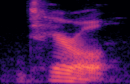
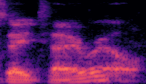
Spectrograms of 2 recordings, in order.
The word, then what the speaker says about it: Tyrell: But no, I don't understand how they pronounce it. Terrell. It's Tyrell. You want to say Tyrell.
